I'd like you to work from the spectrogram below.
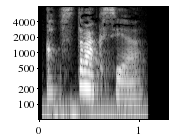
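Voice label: "abstraksiya", Azerbaijani; Orfoqrafiya Lüğəti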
